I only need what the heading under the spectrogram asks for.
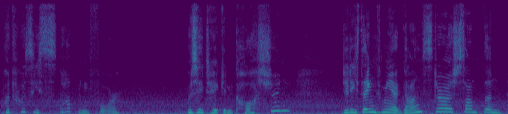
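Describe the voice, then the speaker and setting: Woman doing a poor desperate young guy, really high voice, anguished n halting, spooky radio drama. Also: animated, background noise. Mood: weary, despairing. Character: desperate, guilt-ridden poor young man. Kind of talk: melodramatic audio horror drama acting.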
